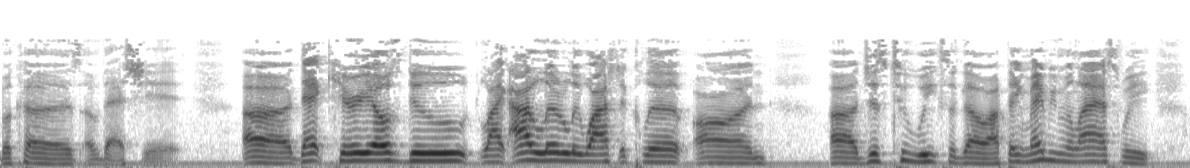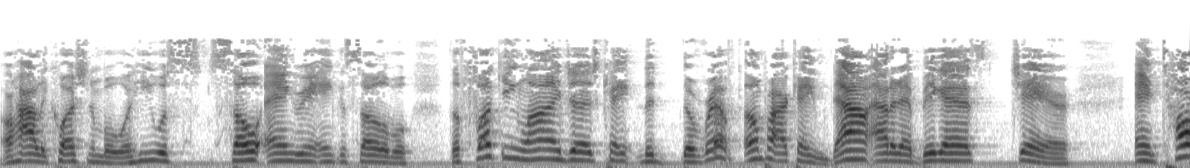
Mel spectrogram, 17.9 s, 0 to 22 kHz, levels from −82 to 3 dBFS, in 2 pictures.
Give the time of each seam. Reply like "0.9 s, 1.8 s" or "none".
none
